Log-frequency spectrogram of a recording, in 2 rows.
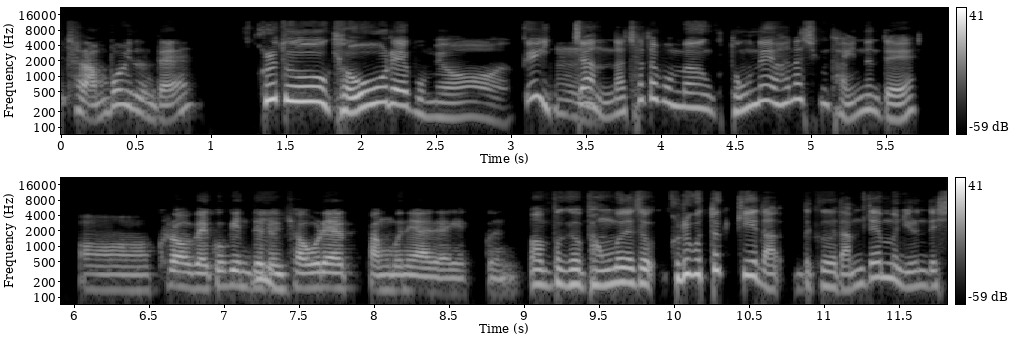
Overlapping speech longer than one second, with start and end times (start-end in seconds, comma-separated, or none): none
